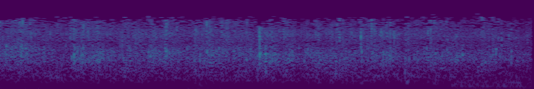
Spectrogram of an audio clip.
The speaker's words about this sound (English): We have survived. Give yourself an applause for that.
